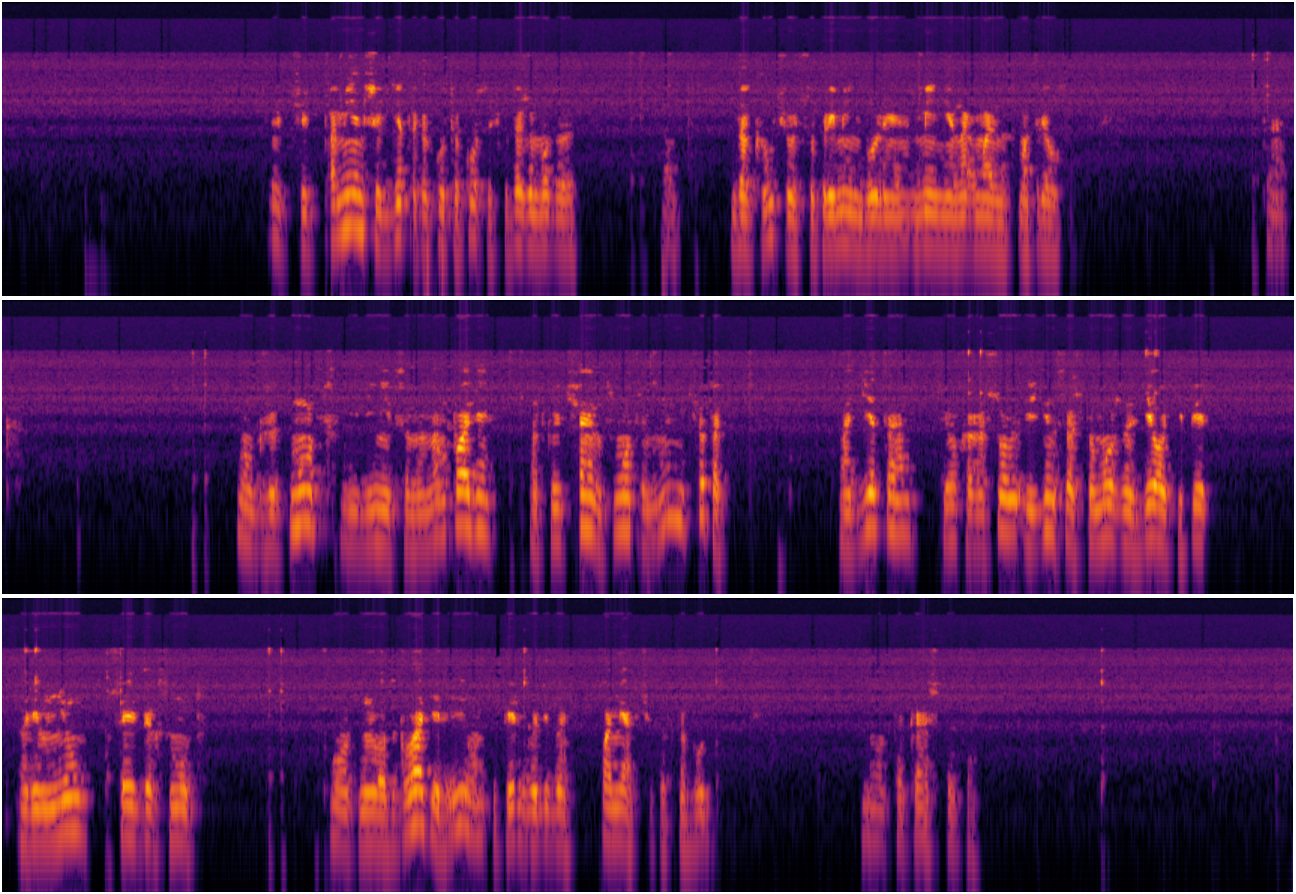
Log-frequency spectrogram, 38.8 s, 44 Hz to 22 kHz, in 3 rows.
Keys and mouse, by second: 1.0 g, 3.5 click, 4.4 r, 6.5 click, 6.7-9.4 middle drag, 12.5-15.1 drag, 16.1 KP_1, 19.5-20.5 middle drag, 24.4 click, 26.1-27.1 right drag, 28.5 click, 29.6-31.1 middle drag, 33.0-37.0 middle drag.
